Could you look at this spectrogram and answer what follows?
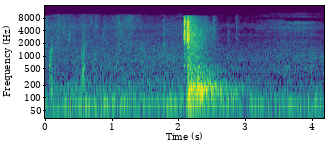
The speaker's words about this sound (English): close the door.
